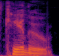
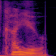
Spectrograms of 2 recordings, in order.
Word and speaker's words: Caillou: teacher took role and mispronounced my name as kailu when i told her that my name was caillou everybody started laughing and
